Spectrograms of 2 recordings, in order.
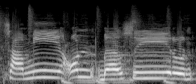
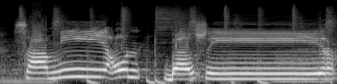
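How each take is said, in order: First: The last word ends with the syllable -un. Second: The last word stops on a silent r. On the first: It is the written form. "itu kan tulisannya" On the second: It is read this way when stopping at the pause. "cara membacanya"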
